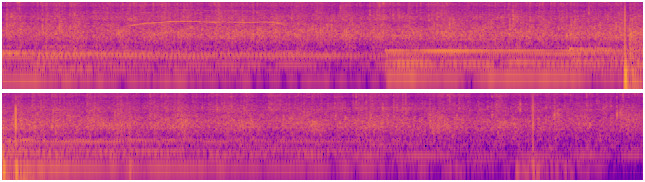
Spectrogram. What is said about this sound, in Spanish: ¿Tú crees eso? Dale un aplauso fuerte.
